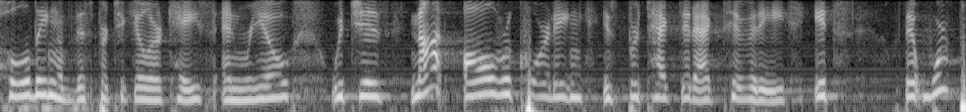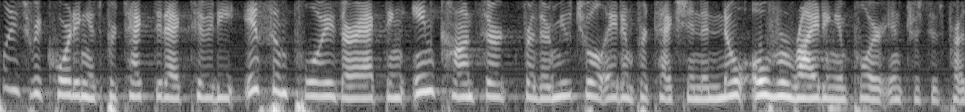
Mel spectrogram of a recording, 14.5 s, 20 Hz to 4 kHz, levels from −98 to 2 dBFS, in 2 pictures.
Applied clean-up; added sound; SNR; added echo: none; none; none; none.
